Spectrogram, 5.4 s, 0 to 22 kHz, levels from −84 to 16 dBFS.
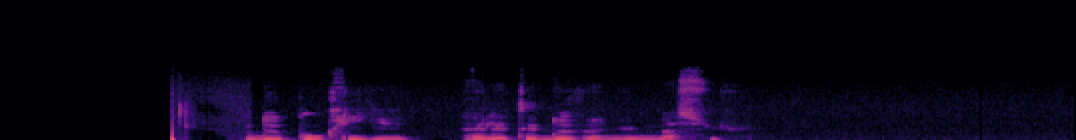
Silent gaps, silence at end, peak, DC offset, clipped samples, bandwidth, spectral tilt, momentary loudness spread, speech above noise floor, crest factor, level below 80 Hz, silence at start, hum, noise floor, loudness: none; 1.75 s; -10 dBFS; under 0.1%; under 0.1%; 11.5 kHz; -6 dB/octave; 9 LU; 36 dB; 26 dB; -68 dBFS; 0.9 s; none; -68 dBFS; -34 LUFS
